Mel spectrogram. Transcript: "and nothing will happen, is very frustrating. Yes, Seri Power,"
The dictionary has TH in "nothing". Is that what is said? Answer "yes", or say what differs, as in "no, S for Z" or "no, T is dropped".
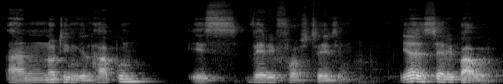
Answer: no, T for TH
